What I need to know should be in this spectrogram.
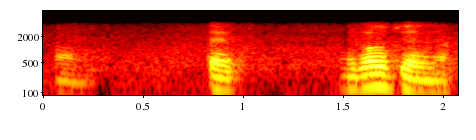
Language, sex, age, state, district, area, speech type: Odia, male, 45-60, Odisha, Koraput, urban, conversation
